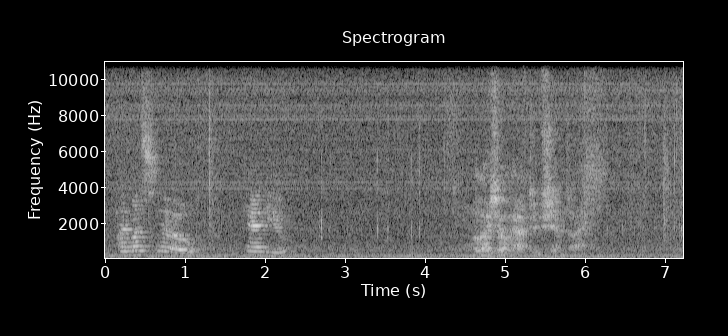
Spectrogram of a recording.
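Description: A woman speaks with feeling in a hall.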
